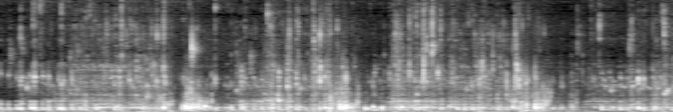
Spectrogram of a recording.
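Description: A man slurps and sucks loudly on an ice pop close up.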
